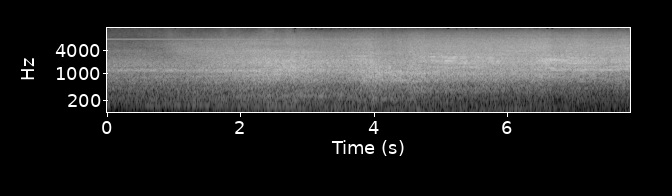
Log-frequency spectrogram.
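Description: Red double-deck regional train passing on the main line, a rushing roar of wheels on rails that swells over the first few seconds and stays loud as the coaches go by, with a faint steady whine in it.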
